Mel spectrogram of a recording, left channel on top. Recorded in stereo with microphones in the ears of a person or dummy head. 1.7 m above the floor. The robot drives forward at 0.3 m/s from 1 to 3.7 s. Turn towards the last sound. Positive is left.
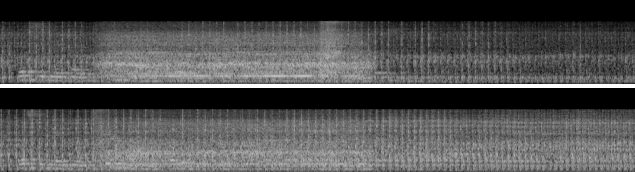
turn(degrees=0)  # may be behind; listen again after turning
